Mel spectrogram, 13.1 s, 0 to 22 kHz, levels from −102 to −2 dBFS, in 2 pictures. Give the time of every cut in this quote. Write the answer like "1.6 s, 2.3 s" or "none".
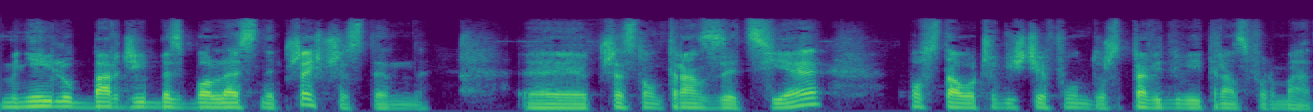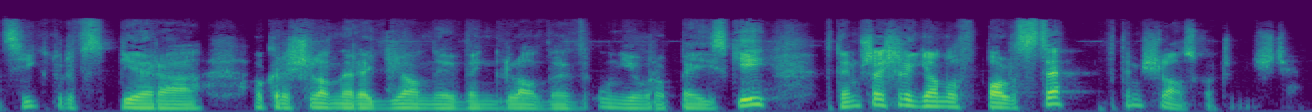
4.5 s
